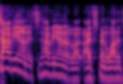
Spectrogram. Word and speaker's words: Ottaviano: It's Ottaviano. I've spent a lot of time remembering how to pronounce last name.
